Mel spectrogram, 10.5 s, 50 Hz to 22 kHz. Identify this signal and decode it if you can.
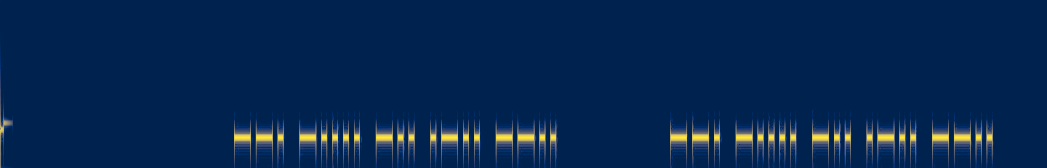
Morse code, heard as a keyed tone, about 22 wpm, 700 Hz. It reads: G6DLZ G6DLZ
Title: DXCC-100 Call Signs - 5 Characters - Repeated 3x - 22wpm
